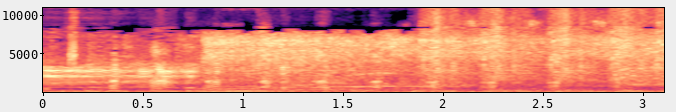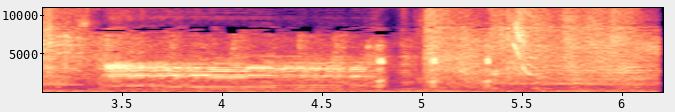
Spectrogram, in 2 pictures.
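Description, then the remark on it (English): A goat bleats loudly several times in a row, its wavering, quavering cries prominent over a constant noisy background. “Cops returned the goat to its owner and took the guy to jail.”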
